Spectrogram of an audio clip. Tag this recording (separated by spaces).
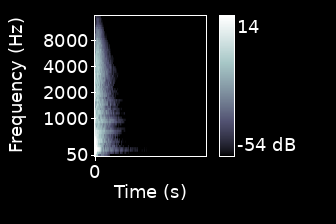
14x5 drum electrovoice mapex multi nd868 pro-m sample snare velocity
